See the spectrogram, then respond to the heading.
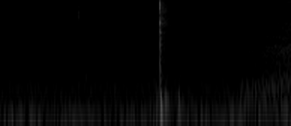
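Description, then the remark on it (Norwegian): A single crisp click from a retractable Pilot gel pen with a rubberized grip, sharp, with a faint tick just before it and a soft echo right after. “Og så har den veldig sånn tilfredsstillende eh, klikklyd.”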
